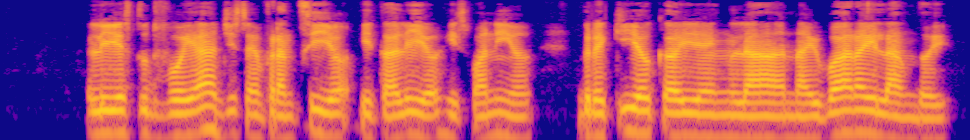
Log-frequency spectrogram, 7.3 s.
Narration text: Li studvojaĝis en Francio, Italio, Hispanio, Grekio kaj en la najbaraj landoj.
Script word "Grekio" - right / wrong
right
